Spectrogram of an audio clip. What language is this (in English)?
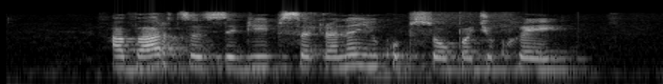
Abkhazian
